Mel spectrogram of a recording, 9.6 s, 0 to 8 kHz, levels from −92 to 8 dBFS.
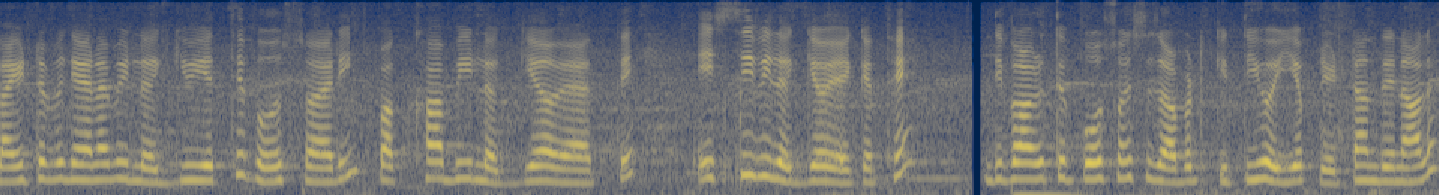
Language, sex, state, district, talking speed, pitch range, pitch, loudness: Punjabi, female, Punjab, Pathankot, 185 wpm, 220-260 Hz, 235 Hz, -16 LUFS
